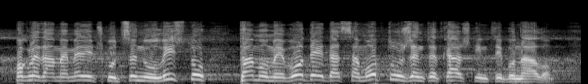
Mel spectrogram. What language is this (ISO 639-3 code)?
srp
